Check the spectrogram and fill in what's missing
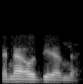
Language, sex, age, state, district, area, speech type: Manipuri, male, 60+, Manipur, Churachandpur, rural, conversation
